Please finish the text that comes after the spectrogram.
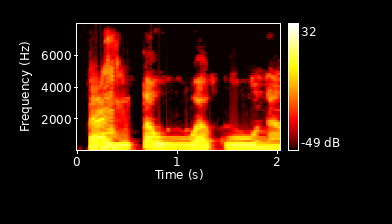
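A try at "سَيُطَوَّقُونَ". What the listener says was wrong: Tidak sayu. Sayu. Ya-nya tidak bertasydid Ibu ya. Sayutawwaquna.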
